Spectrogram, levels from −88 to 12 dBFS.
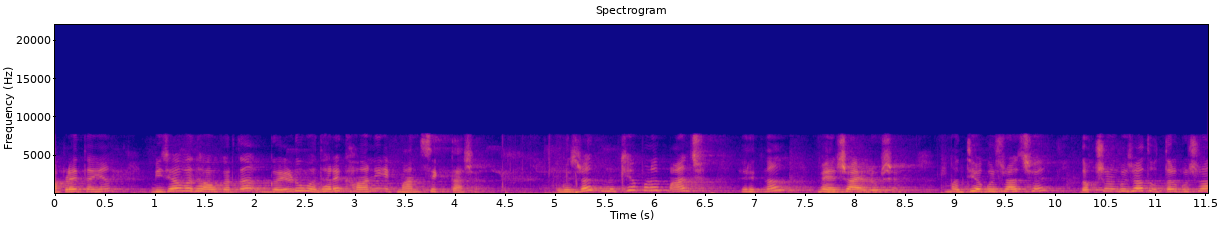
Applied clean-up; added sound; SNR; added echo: none; none; none; none.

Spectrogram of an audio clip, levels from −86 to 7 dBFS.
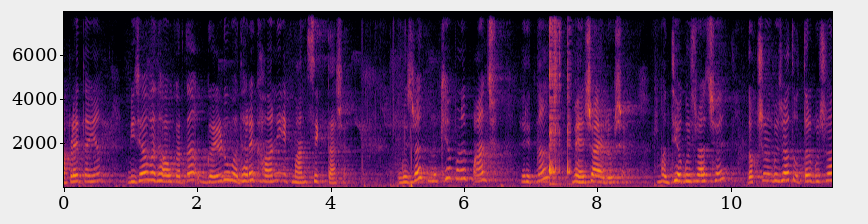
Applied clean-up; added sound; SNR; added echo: none; Fart; 1 dB; none.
